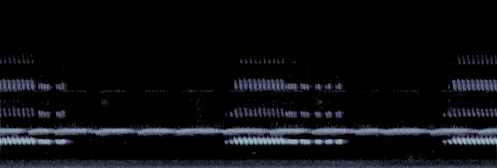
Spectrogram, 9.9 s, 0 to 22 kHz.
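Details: Crickets and other autumn insects chorusing at night in a garden vegetable patch, recorded on a DR-40X: a steady high ringing tone runs throughout while a pulsed, buzzy trill starts and stops in bursts of a few seconds, with brief pauses.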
